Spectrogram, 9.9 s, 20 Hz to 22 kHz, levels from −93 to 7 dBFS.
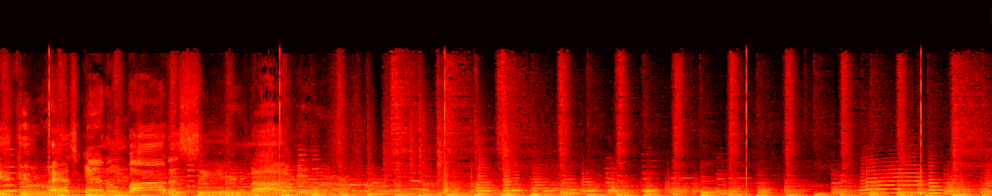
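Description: Separate WAV pieces were joined without stripping their headers, so each header's bytes play back as samples: a file header played as audio, heard as a sharp, loud click at 0.50, 2.80, 4.45, 7.47 and 9.22 s, marking where each new piece begins.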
